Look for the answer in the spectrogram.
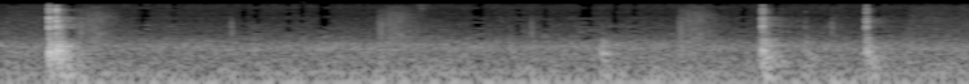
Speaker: tighten down on there you hear that that's the click for the brake light relay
